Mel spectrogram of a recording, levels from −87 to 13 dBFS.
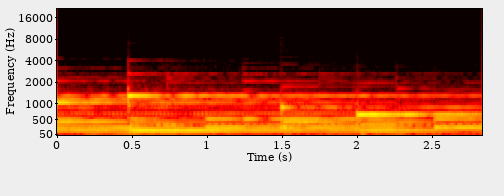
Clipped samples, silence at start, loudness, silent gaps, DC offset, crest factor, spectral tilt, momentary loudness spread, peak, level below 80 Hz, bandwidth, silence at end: under 0.1%; 0 s; -20 LUFS; none; under 0.1%; 14 dB; -13 dB/octave; 4 LU; -6 dBFS; -48 dBFS; 2.8 kHz; 0 s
